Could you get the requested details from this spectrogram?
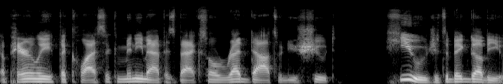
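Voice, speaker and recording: Recorded very cleanly against a silent background, a man speaks at a medium pitch with ordinary pitch variation. The sound is dry and close, with no echo. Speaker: gaming podcast host. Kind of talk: casual chat. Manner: fast.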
